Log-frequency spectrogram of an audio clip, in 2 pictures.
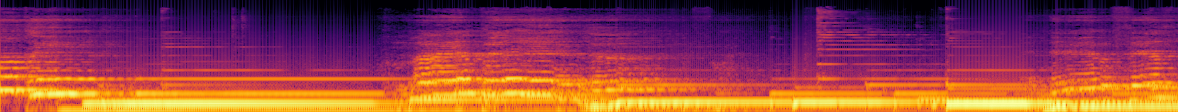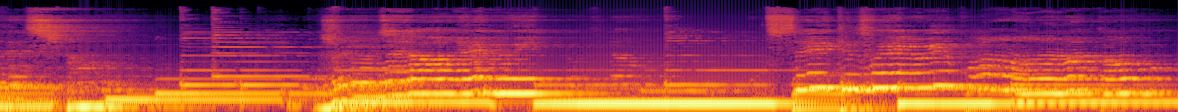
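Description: Male voice singing a ballad over electric guitar chords, in long held notes and phrases with short breaks between them.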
